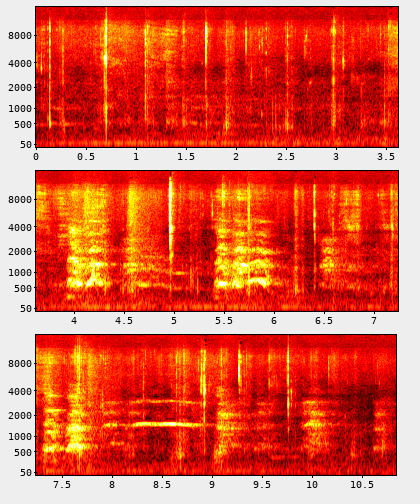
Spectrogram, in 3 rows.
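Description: Close-up chewing and mouth sounds of someone eating soft food by hand, with scattered small clicks. A few louder animal calls stand out in the background, about 4, 5.5 and 7.5 seconds in, and a short held high call follows soon after.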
